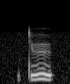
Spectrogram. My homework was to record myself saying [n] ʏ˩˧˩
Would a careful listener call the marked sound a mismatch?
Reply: yes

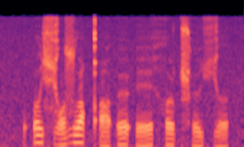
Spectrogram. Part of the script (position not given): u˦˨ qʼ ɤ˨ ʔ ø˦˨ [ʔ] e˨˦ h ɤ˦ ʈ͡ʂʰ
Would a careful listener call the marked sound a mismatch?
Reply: no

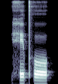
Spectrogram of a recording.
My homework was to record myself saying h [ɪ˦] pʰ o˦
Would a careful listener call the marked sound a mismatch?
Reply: no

